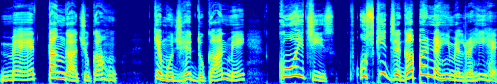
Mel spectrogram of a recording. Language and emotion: Urdu, angry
